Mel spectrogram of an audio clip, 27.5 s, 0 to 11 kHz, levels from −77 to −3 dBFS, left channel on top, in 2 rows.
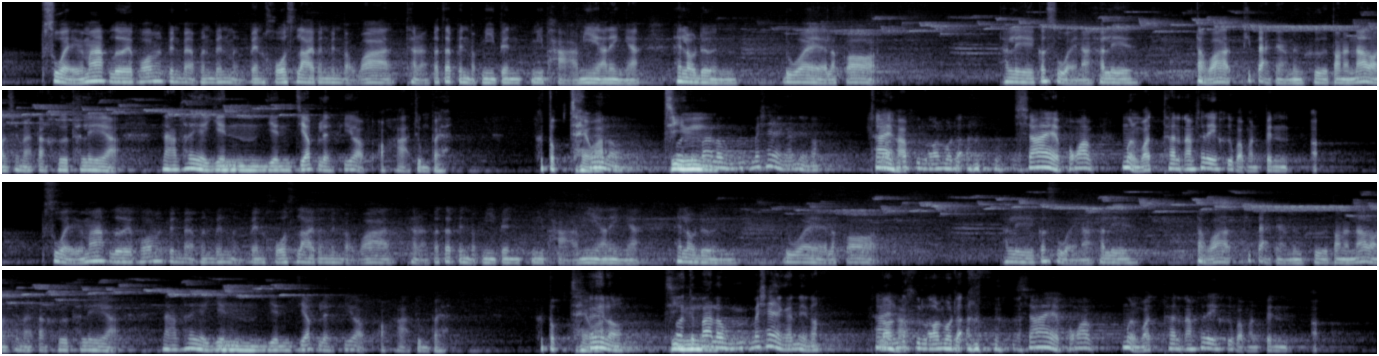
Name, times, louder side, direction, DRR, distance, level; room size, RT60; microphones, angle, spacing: voice 1, 0.4-7.4 7.8-8.8 10.0-11.6 12.0-18.3 19.1-19.8 20.4-20.9 22.4-22.8 23.9-24.7 25.0-26.9, left 4 dB, 70° left, 15 dB, 0.6 m, -28 dB
sound 1, 1.1-14.1, left 2 dB, 30° left, 3.8 m, -45 dB
sound 2, 5.2-5.3 5.4-16.9 17.3-17.6 18.1-18.2, right 1 dB, 5° left, 6.1 m, -40 dB
voice 2, 15.9-16.3 19.6-20.0 20.5-22.0 22.5-24.0, right 2 dB, 55° right, 10 dB, 1.0 m, -28 dB
27.0 x 18.5 x 6.6 m, 2.9 s
head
